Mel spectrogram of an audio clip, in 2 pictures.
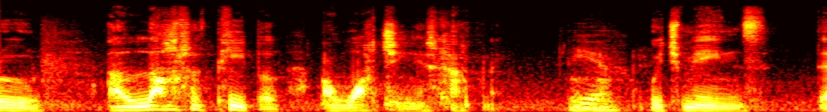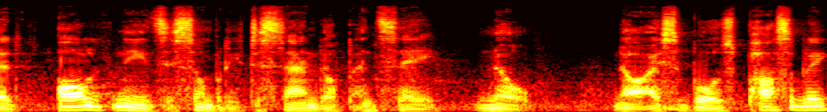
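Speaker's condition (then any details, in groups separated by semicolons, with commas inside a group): No condition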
